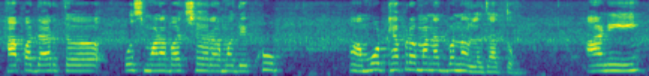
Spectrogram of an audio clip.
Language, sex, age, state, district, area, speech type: Marathi, female, 45-60, Maharashtra, Osmanabad, rural, spontaneous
